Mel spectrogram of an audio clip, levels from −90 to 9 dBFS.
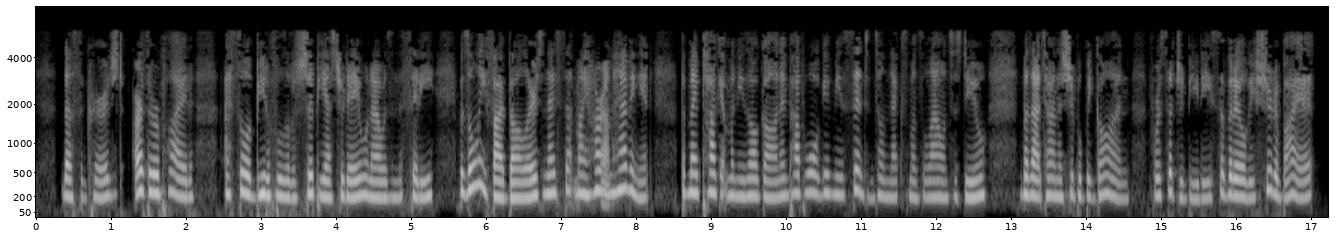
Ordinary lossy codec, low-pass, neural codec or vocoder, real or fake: MP3, 24 kbps; 7.2 kHz; codec, 24 kHz, 0.5 kbps, DualCodec; fake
